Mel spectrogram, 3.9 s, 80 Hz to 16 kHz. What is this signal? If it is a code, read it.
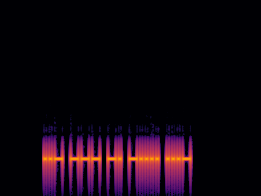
Morse code, heard as a keyed tone, about 30 wpm, 700 Hz. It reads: UON6V
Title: Code Groups - 5 Letter:Numbers - 30wpm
